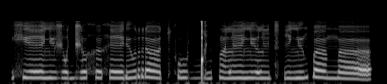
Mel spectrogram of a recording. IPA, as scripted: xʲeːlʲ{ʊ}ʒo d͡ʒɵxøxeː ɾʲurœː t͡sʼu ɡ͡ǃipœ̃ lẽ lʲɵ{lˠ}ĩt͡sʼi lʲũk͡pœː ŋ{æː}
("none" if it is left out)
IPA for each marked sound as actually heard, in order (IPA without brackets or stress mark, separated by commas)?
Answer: ʉ, l, œː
